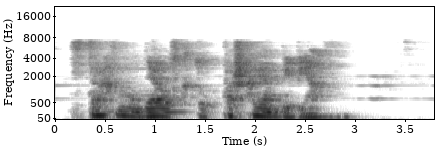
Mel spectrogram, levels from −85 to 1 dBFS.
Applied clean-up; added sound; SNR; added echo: classical method WPE with log-MMSE.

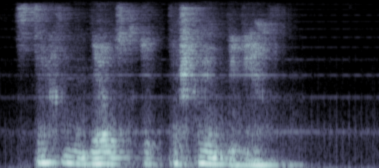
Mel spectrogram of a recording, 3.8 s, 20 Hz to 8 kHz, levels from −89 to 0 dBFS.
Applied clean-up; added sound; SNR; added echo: neural separator model SepFormer DNS4.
